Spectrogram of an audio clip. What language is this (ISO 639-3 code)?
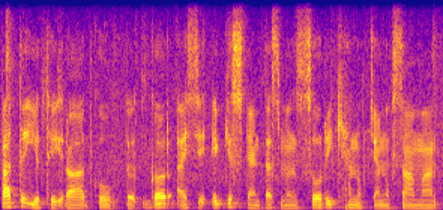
kas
